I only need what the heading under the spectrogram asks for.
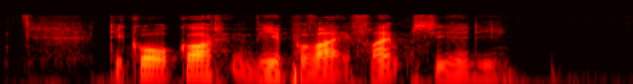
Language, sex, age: Danish, male, 41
